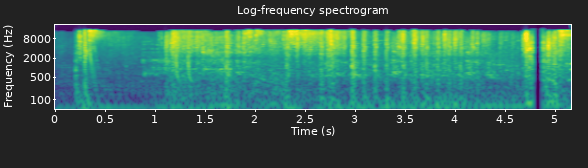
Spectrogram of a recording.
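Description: Rapid gunshots crackle in a firefight.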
